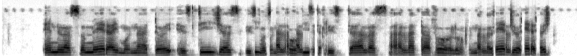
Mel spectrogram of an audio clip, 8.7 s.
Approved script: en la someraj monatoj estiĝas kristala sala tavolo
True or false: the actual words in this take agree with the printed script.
false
